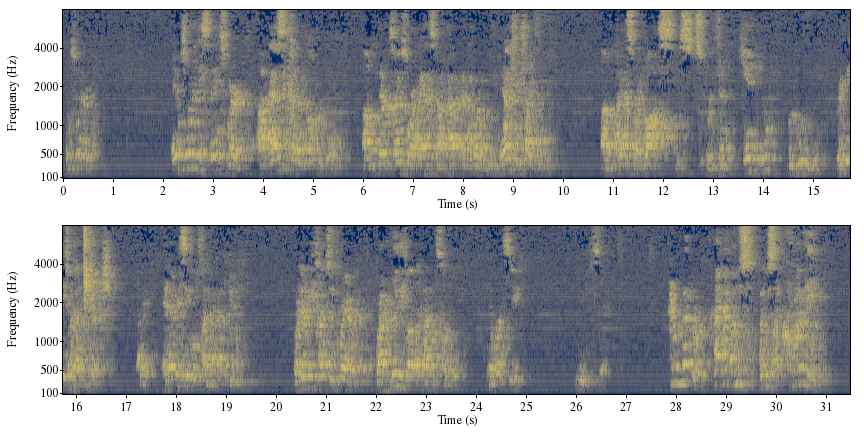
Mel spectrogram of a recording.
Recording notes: Sorry for the mic not working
